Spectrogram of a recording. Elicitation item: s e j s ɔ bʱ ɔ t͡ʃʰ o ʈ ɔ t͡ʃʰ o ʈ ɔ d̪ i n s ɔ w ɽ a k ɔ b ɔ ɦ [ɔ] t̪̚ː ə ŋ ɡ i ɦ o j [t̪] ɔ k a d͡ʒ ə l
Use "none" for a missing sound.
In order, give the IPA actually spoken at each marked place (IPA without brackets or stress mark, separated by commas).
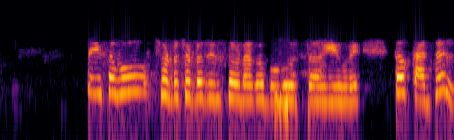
u, t̪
